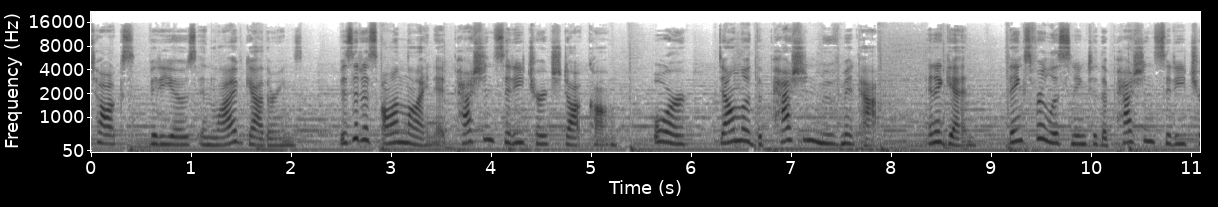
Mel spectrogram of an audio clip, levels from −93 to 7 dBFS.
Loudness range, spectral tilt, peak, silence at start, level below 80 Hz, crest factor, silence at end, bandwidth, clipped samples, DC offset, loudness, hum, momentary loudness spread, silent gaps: 1 LU; -4 dB/octave; 0 dBFS; 0 s; -34 dBFS; 16 dB; 0 s; 16 kHz; under 0.1%; under 0.1%; -16 LUFS; none; 9 LU; none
